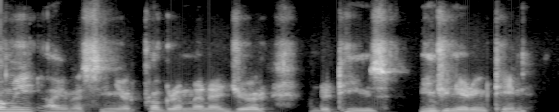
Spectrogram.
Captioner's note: coughs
